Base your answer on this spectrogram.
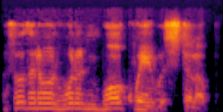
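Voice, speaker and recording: A man playing a cautious, businesslike assassin in his late thirties at an amateur table read, clipped, deadpan and suspicious. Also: on the high side, brisk, husky. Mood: puzzled. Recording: dull lo-fi voice recording.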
